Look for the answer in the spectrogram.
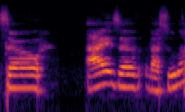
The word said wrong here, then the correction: Valusia: Nope. – That's how you say it. – No, gotta look at all the letters. – Valusia.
